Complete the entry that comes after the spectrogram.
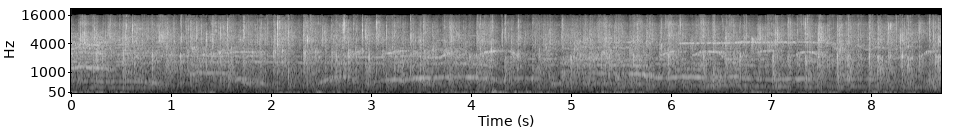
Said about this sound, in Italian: Facciamoci un applauso, una grande favola.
